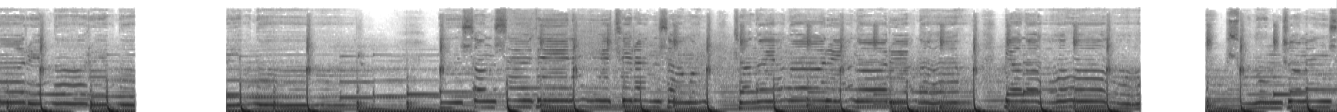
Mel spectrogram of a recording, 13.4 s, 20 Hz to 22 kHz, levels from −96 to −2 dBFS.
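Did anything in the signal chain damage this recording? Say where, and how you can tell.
Yes. At the playback stage, the player most likely starved of data or had its thread blocked. These two playback stalls cut the sound mid-flow to silence from 1.35 to 2.27 s, about 0.92 s, and from 11.40 to 12.06 s, about 0.66 s, before output resumed.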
